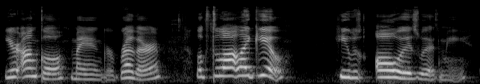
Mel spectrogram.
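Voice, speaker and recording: A kindly farm grandmother of the Depression era, acted by a young girl in a school radio drama. The voice is very high and bright, with an earnest storytelling manner. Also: expressive, normal speed. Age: child, about 10.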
